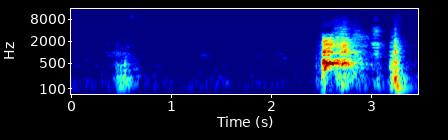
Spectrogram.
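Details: Siberian Husky indoors, talking non-stop because he wants to play; a faint short sound, then a loud drawn-out woo-woo vocal burst with a second shorter yelp near the end, in a small room.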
